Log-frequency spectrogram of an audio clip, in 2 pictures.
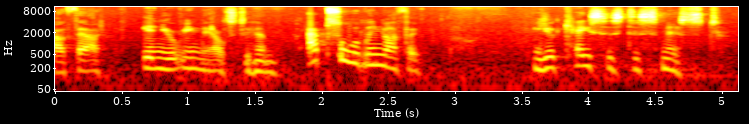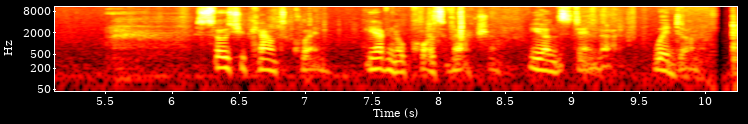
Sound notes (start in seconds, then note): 5.5 sighs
